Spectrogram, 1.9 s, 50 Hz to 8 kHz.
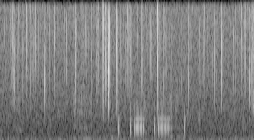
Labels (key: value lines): label: biophony, knock croak
recorder: SoundTrap 300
